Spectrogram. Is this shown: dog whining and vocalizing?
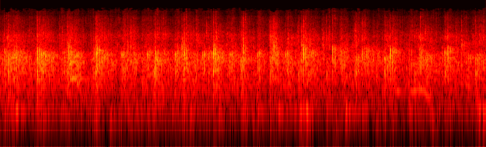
no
